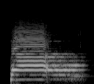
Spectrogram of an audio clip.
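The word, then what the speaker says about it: ثاء: সা সা, সাটা কিরকম হবে? পাতলা হবে।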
